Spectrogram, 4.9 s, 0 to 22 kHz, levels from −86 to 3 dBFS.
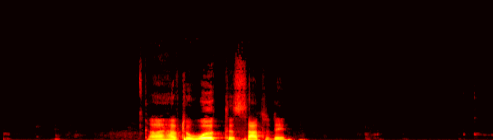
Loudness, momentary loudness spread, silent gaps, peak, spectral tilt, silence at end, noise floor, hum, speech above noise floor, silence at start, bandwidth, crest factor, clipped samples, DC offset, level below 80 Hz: -19 LUFS; 16 LU; none; -2 dBFS; -8 dB/octave; 2.05 s; -78 dBFS; none; 60 dB; 1.45 s; 11 kHz; 22 dB; under 0.1%; under 0.1%; -54 dBFS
